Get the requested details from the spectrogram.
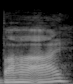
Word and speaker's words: Baha'i: Do you know how to pronounce that, by the way? Did you figure that out? – Baha'i? – Is that right? Okay. That's kind of how it sounds to me. – That's how I've always heard it pronounced.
